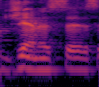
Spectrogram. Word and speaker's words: Genisys: Terminator Genisys? How do you say that? – It's pronounced Genisys.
